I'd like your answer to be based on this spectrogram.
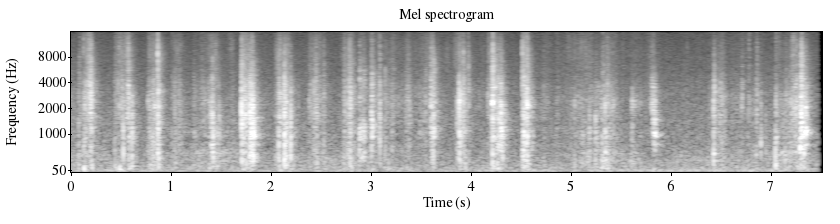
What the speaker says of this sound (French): ils insistent à vouloir tirer plusieurs cartes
